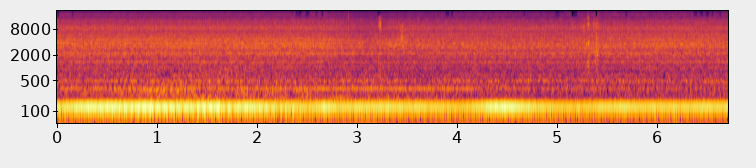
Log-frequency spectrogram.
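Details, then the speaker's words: 2006 Honda Civic Si (8th gen, K-series) after PCV valve replacement: steady, even idle with the earlier scratchy, sandpaper-like grinding near the idler pulley gone. Background valve clicking is normal for the engine. Normal idle after repair. "All right. Um, hopefully you guys can hear me, but I don't really hear the grinding noise anymore. Um, like I said, all I did was replace that valve right there."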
